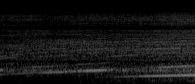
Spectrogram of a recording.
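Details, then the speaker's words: Sur Ron Light Bee running a QS165 motor on the NXT tuner, ridden on the street under hard throttle. The motor whine climbs with speed, then drops away abruptly as power cuts out. It runs fine if the motor is given time to spin up. "Oh, there it goes. Cut out. How did I know I was going to do that? I got on it too hard. When I can feel it, I can tell, like, when I feel it making a lot of power, oh, it's going to cut out."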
